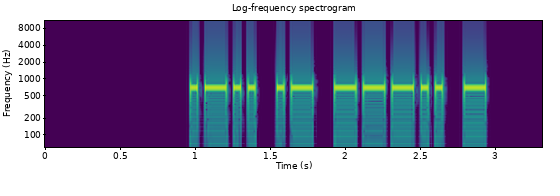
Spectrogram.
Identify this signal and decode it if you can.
Morse code, heard as a keyed tone, about 25 wpm, 700 Hz. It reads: LA8T
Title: DXCC-100 Call Signs - 4 Characters - Repeated 3x - 25wpm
